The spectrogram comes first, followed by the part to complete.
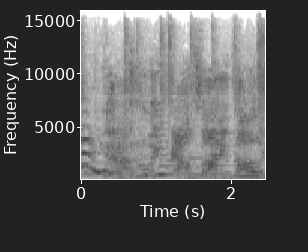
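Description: Stage cast singing a musical-theatre number, several voices gliding between notes, with one held note wavering near the end.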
